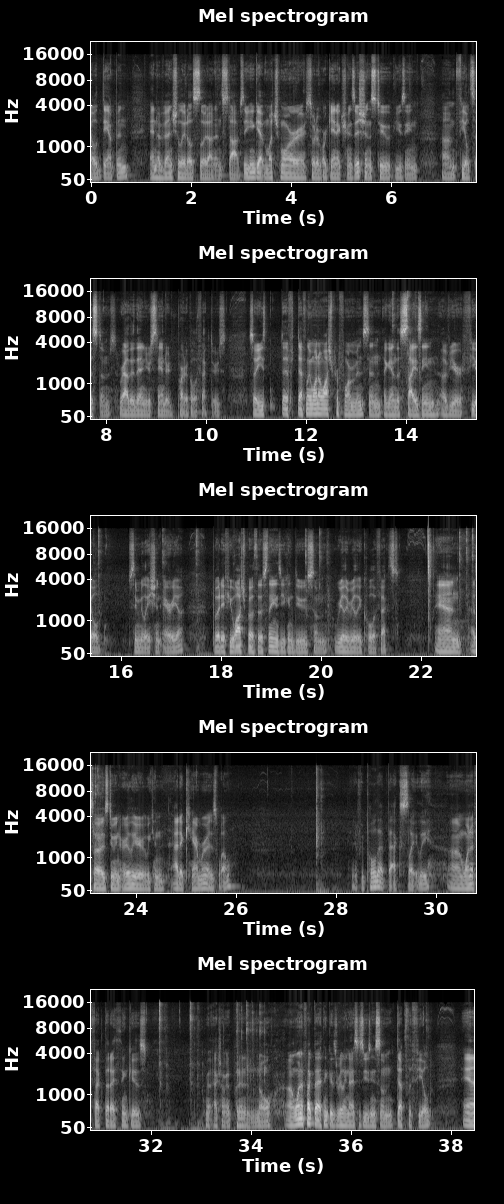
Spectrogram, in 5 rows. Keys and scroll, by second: 14.1 ctrl+space, 22.6-24.1 typing, 27.6 6, 32.2-34.7 typing.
